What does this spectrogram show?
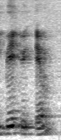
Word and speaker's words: bem: Il écrit B-E-M, mais on prononce comme bem.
